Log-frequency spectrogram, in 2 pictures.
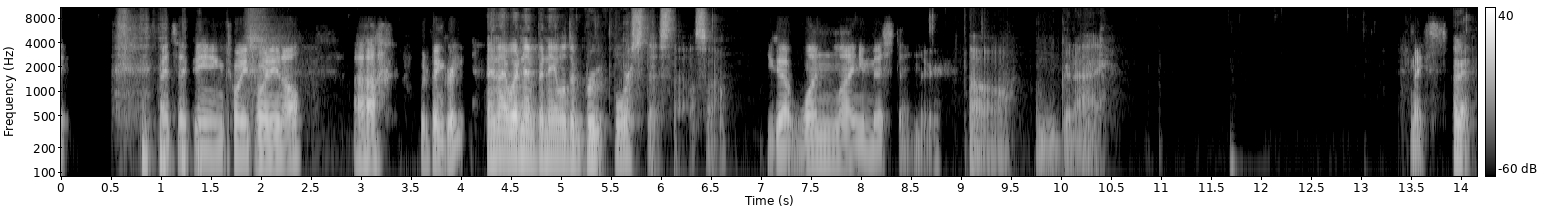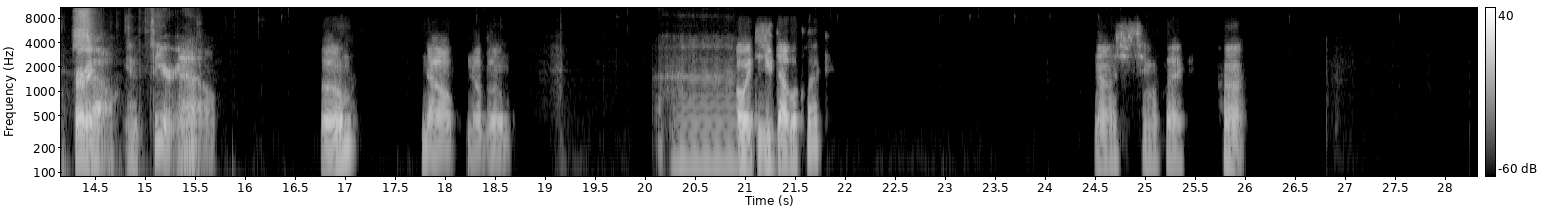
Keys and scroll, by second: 5.3 space, 11.7 l, 13.0 space, 14.7 shift+g.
